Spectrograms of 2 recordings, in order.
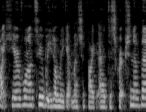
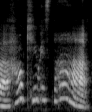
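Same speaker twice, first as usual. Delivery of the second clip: cooing delight; 10 semitones higher, much slower than usual. Real, not acted. Cooing over tumbler.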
